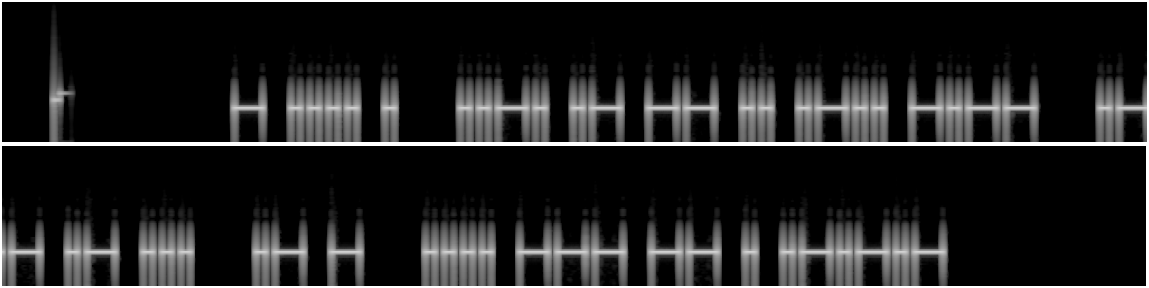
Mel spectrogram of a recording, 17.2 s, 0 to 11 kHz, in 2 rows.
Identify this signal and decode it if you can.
Morse code, heard as a keyed tone, about 17 wpm, 700 Hz. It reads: THE FAMILY WAS AT HOME.
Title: Sentences from Top 400 Words 17wpm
